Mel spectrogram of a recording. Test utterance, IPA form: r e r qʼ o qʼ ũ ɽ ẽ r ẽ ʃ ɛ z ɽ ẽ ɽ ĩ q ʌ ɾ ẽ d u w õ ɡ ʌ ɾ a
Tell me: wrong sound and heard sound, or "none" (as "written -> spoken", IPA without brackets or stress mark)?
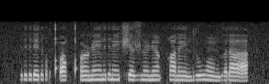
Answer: none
